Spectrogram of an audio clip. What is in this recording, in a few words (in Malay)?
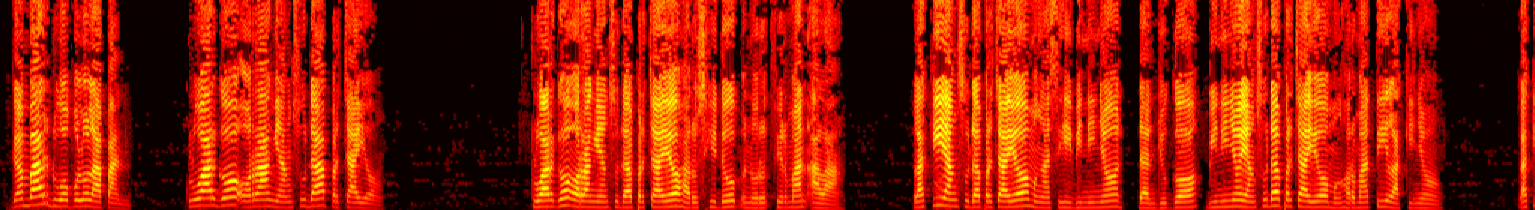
good news malay jambi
